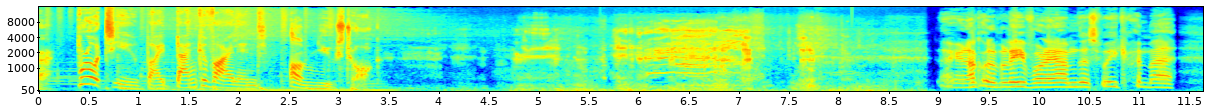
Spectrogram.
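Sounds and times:
speech: 0.0s - 3.5s, 4.8s - 6.4s, 9.1s - 11.6s
pigs grunting and squealing on a pig farm outside the village of Quin: 3.5s - 8.9s.

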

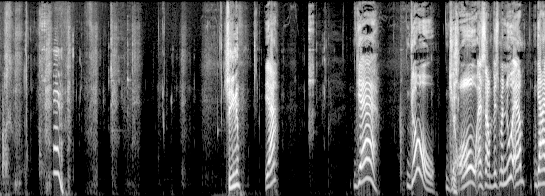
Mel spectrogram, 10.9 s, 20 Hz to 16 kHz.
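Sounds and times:
crunchy pebernød spice cookies chewed in cold buttermilk soup: 0.0s - 7.0s
speech: 4.6s - 5.6s, 7.1s - 10.9s.

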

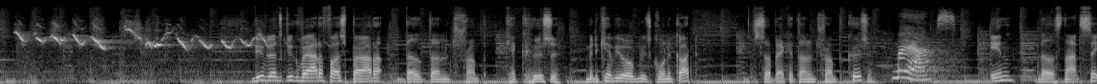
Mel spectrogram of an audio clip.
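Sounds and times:
person whistling a bird imitation: 0.0s - 2.9s
speech: 2.5s - 10.9s.

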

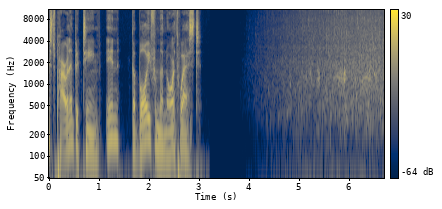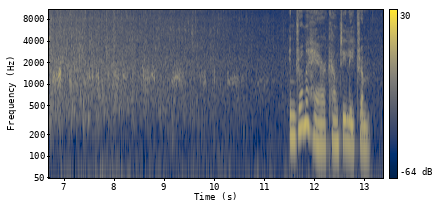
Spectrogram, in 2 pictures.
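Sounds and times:
speech: 0.0s - 3.1s, 11.5s - 13.2s
river water rushing: 4.0s - 13.3s
faint bird calls, possibly ducks: 5.1s - 11.5s.

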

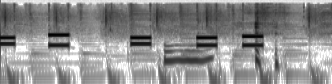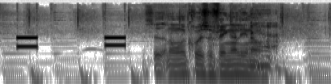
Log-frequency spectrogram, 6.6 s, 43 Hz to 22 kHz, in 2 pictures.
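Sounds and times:
telephone touch-tone dialing beeps: 0.0s - 0.7s, 1.3s - 2.6s, 3.5s - 3.7s, 4.4s - 4.6s
speech: 1.6s - 2.2s, 4.9s - 6.2s
laughter: 2.4s - 2.9s.

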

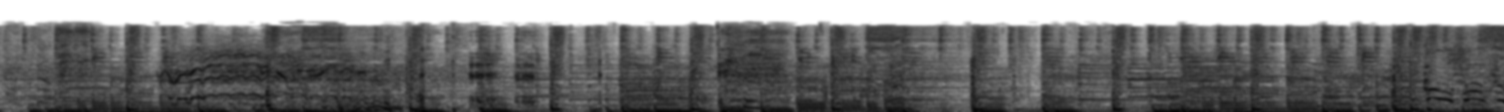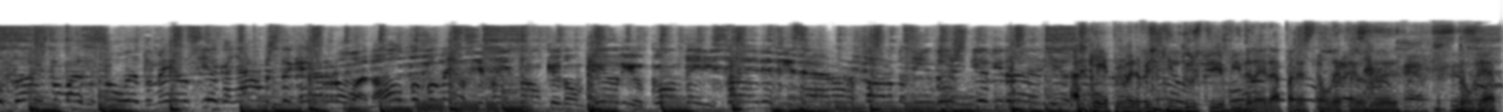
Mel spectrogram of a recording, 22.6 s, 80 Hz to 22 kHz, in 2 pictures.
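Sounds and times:
loud full band music: 0.0s - 22.5s
whinnying horse neighs with quavering pitch: 1.1s - 3.8s
speech: 15.3s - 22.5s.

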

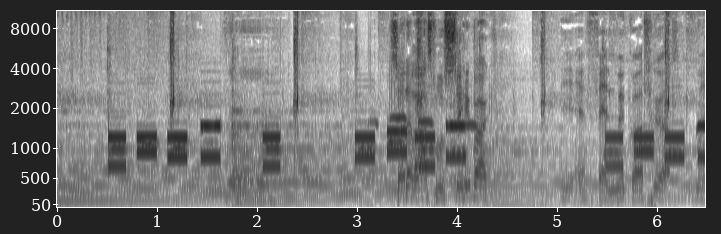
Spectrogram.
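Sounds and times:
telephone keypad dialing tones as a number is punched in: 0.5s - 2.3s, 3.0s - 4.2s, 5.5s - 6.4s
speech: 0.5s - 6.4s.

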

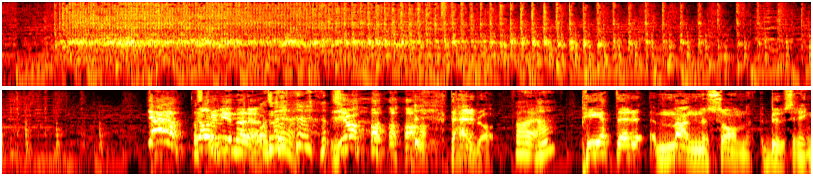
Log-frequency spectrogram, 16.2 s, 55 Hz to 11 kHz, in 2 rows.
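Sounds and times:
prize wheel spun on a radio show ticking: 0.5s - 9.1s
speech: 10.0s - 16.1s
laughter: 10.1s - 12.8s.

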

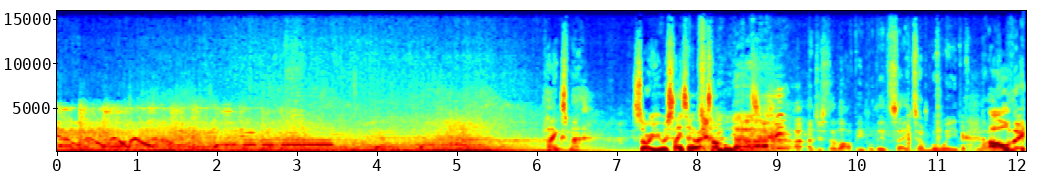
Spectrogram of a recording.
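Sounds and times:
approaching car engine and road rumble: 0.0s - 11.4s
wailing siren: 0.6s - 6.0s
speech: 6.2s - 12.1s
laughter: 7.9s - 9.8s.

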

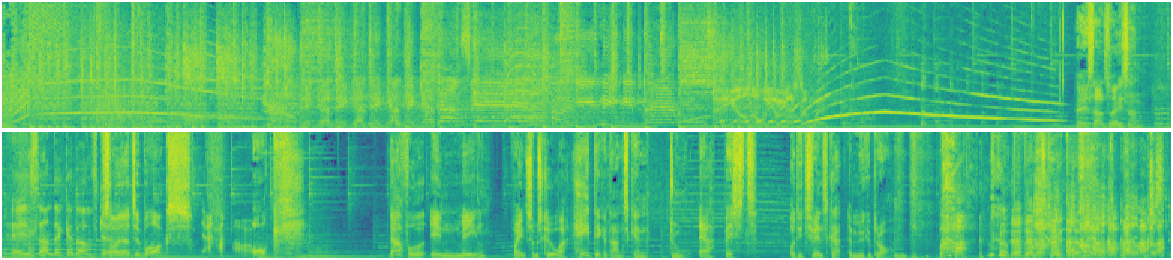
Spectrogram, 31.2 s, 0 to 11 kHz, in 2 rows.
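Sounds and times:
police car siren wailing: 0.0s - 4.5s, 9.1s - 14.3s
busy layered music: 0.0s - 31.1s
laughter: 9.1s - 13.1s, 18.3s - 18.9s, 27.5s - 31.1s
speech: 14.6s - 18.1s, 18.8s - 19.4s, 20.8s - 31.1s.

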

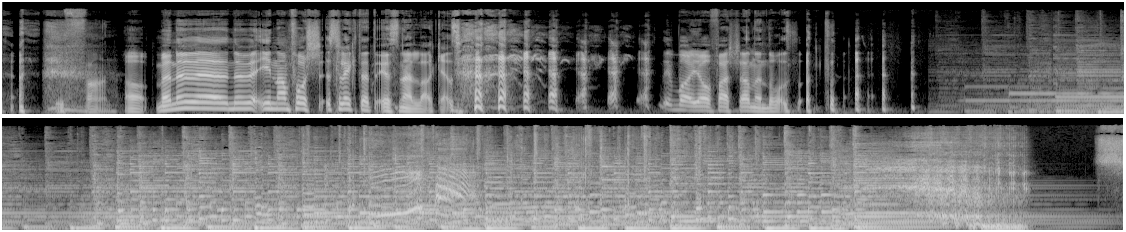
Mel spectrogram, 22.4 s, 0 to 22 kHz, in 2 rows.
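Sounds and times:
laughter: 0.0s - 0.6s, 4.5s - 6.6s, 7.6s - 9.2s, 13.6s - 18.8s
speech: 0.6s - 5.9s, 6.6s - 8.6s
loud steady rhythmic music with a driving beat: 12.2s - 19.9s
horse neighing: 14.6s - 18.2s, 19.6s - 21.6s.

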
